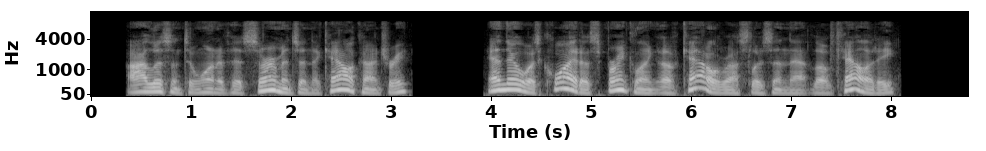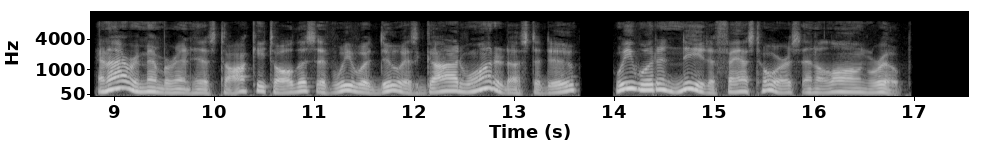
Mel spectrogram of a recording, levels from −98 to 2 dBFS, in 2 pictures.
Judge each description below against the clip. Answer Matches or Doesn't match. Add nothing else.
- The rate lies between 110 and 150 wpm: Doesn't match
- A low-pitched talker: Matches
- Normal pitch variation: Doesn't match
